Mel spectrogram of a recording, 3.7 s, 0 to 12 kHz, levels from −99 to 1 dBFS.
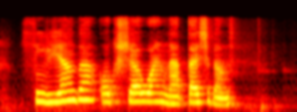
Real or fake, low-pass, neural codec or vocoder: fake; 7.2 kHz; codec, 16 kHz, 0.5 kbps, FunCodec, trained on Chinese and English, 25 frames a second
